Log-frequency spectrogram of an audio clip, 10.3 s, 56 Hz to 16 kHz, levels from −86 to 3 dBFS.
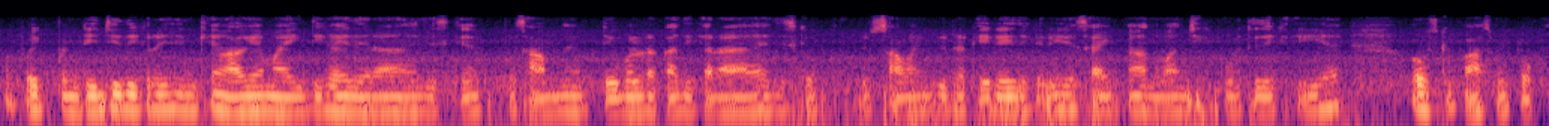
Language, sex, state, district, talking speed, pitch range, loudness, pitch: Hindi, male, Chhattisgarh, Korba, 225 wpm, 105-110 Hz, -21 LUFS, 105 Hz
